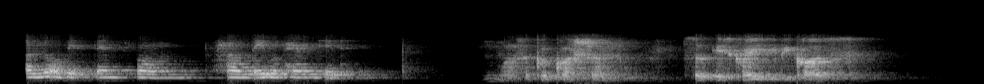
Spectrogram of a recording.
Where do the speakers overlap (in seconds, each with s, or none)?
none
